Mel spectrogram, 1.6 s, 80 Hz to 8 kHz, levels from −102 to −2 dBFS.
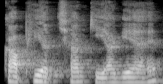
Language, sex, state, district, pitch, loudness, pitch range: Hindi, male, Bihar, Saran, 140 Hz, -26 LUFS, 130-150 Hz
